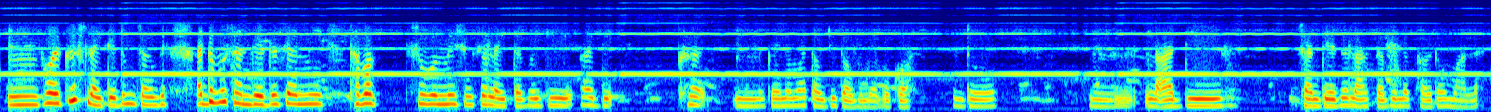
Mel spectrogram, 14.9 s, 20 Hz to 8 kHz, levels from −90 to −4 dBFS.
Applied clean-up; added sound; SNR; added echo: none; Bowed string instrument; 12 dB; none.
